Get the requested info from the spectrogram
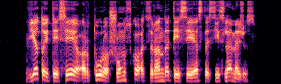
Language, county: Lithuanian, Vilnius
